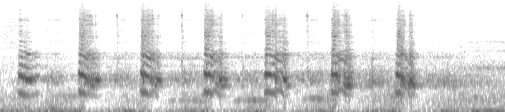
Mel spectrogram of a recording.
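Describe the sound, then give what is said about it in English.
Turkey yelps played on a Hunter Turpin turkey call, a hollow double-note fall call: seven evenly spaced raspy yelps in a steady rhythm, heard alone with no talk. “And so here's a Hunter Turpin call. We believe this to be the last Turpin that Hunter Turpin ever made.”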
